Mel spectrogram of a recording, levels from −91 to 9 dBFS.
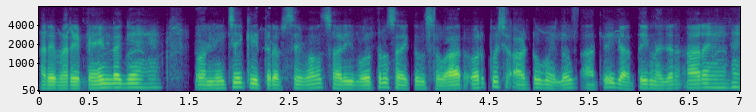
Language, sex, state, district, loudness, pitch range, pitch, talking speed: Hindi, male, Chandigarh, Chandigarh, -17 LUFS, 120-145 Hz, 130 Hz, 215 wpm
